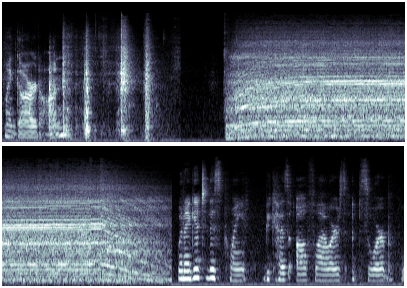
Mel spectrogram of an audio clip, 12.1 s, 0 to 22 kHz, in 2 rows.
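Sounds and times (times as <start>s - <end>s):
stand mixer motor whining: 3.4s - 8.6s.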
